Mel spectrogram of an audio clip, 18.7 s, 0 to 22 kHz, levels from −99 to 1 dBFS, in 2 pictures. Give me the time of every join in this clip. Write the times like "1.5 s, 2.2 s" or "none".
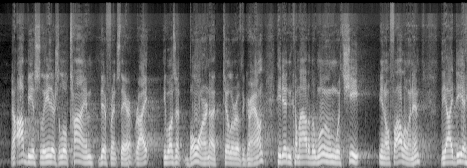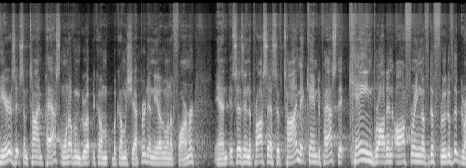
10.5 s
